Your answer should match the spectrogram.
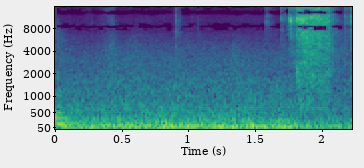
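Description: Hands rubbing and handling tape on a wooden silk-screen frame, with a short rasp near the end as a strip of tape is pulled off the roll.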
